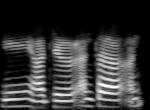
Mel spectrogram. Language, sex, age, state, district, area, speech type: Nepali, female, 45-60, West Bengal, Kalimpong, rural, conversation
